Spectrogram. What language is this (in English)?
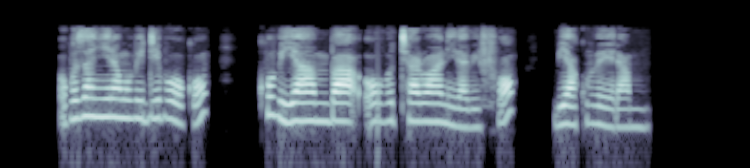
Ganda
